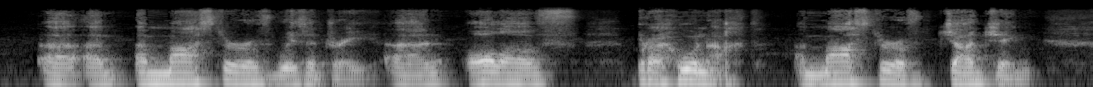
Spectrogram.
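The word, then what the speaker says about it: ollamh: In fact, at some point I want to register a alternate title for master of the laurel as Olav, O-L-L-A-V-H, which is the modern Irish word for a professor.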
